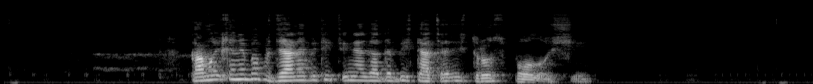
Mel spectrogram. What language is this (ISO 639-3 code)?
kat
